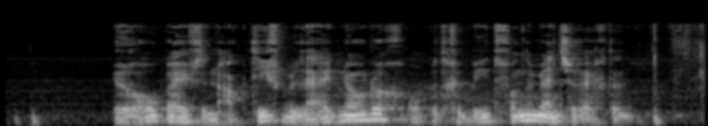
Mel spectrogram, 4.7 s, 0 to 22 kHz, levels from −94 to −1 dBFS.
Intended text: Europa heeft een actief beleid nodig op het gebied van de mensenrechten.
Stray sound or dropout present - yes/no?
no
